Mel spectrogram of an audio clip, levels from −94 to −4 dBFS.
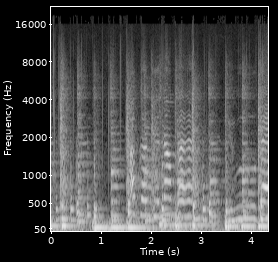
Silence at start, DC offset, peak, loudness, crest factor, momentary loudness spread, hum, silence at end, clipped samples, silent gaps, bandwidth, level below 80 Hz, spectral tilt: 0 s; under 0.1%; -6 dBFS; -22 LUFS; 16 dB; 6 LU; none; 0 s; under 0.1%; none; 15.5 kHz; -26 dBFS; -6 dB/octave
